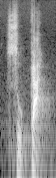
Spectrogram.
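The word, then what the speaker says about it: סוכה: En hebreo se dice suká. Suká. ¿Cómo se dice? Suká. Acuérdense de su casa.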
